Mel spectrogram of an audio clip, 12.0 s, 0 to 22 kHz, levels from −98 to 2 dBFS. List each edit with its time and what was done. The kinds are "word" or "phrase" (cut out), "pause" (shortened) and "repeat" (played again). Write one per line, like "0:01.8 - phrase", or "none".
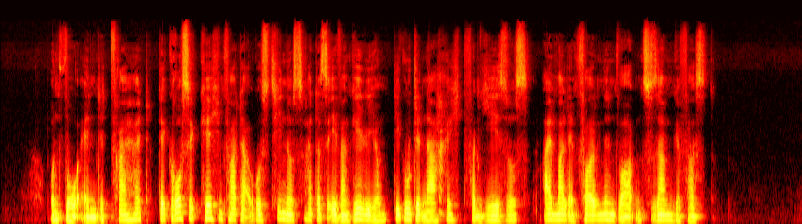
0:01.7 - word
0:02.3 - pause
0:05.9 - pause
0:08.0 - pause
0:09.2 - word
